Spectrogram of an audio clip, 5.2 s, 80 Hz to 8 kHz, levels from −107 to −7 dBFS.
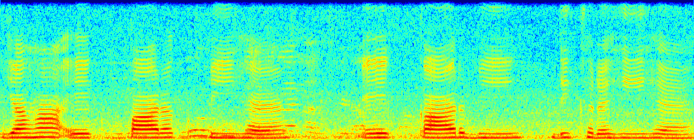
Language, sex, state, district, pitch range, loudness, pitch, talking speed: Hindi, female, Haryana, Jhajjar, 225-240 Hz, -19 LUFS, 230 Hz, 125 wpm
